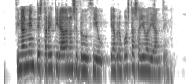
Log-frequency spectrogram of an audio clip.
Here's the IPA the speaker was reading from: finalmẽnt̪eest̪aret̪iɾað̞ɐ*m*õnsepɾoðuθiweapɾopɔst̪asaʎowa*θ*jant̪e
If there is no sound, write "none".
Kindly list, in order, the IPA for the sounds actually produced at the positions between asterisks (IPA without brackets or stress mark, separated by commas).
n, ð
